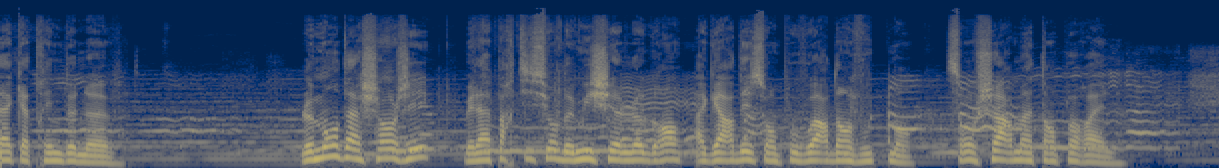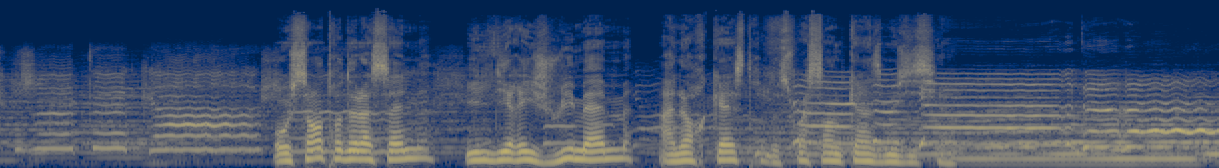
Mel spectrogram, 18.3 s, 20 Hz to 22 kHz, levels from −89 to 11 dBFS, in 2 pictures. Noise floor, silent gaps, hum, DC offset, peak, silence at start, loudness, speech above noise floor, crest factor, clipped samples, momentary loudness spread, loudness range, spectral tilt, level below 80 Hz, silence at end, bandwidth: -40 dBFS; none; none; under 0.1%; -4 dBFS; 0 s; -20 LUFS; 21 dB; 18 dB; under 0.1%; 14 LU; 5 LU; -5.5 dB/octave; -62 dBFS; 0 s; 16.5 kHz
